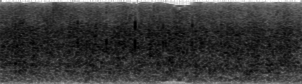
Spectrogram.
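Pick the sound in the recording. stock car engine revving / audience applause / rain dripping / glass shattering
audience applause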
